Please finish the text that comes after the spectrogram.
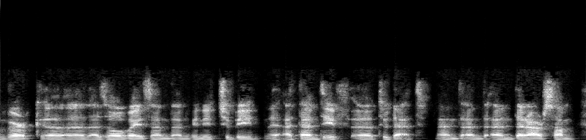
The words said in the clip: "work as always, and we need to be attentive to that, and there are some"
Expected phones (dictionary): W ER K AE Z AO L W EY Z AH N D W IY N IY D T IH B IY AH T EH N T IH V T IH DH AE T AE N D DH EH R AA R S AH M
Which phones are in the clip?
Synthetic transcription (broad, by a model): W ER K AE Z AO L W EY Z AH N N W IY N IY D T IH B IY AH T EH N T IH V T IH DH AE T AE N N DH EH R AA R S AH M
